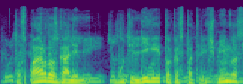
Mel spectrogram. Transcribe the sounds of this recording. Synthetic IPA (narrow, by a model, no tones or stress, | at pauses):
t̪oːspɑːɾd̪oːsɡɑːlʲɪbuːt̪ʲɪlʲiːɡʲɛɪt̪oːkʲoːspɐt̪ɾʲɛɪkʃʲmʲɪŋɡoːs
